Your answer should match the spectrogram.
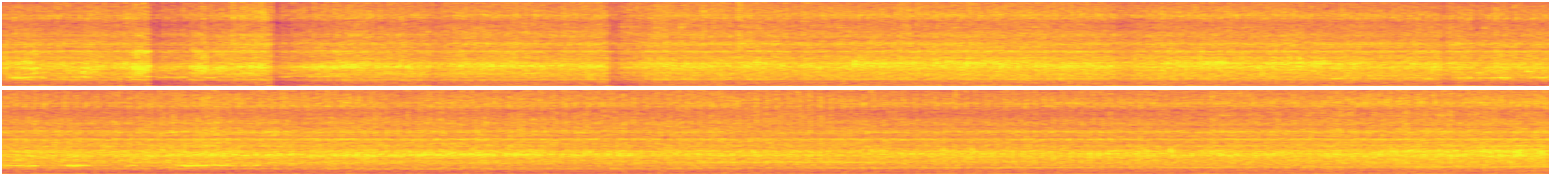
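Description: Go-kart engine running steadily under racing load, heard from a camera mounted on the kart. Its level dips a little in the second half and picks up again near the end.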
